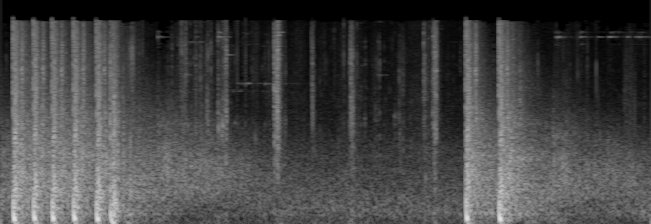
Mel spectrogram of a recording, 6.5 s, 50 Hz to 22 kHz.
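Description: Gunfire in the video game Battlefield 3, aimed at the floor: a fast burst of about six sharp shots opens, then a lone faint shot and two loud shots near the end, with quiet gaps in between.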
